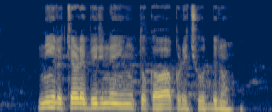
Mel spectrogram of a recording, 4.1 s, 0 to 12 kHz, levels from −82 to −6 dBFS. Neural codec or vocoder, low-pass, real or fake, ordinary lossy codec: none; 9.9 kHz; real; MP3, 64 kbps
